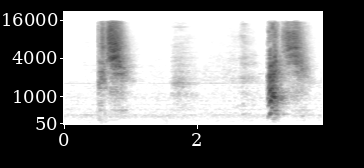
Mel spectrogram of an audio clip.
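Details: Two sharp, hissy sneezes performed for comedy, each a quick burst of air with a faint breath between; acted sneezes, not real.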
